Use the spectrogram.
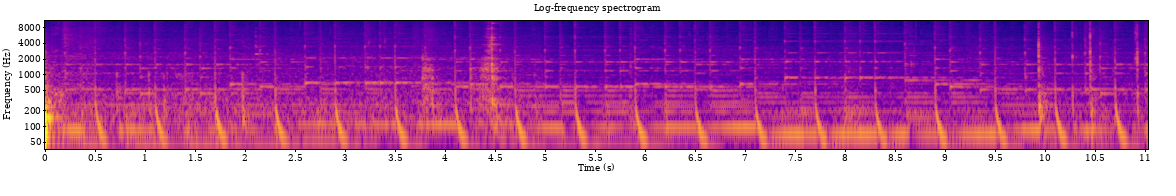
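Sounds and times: background music with bass drum: 0:00.0 - 0:11.0
metal spoon clinking and scraping: 0:03.7 - 0:04.8.

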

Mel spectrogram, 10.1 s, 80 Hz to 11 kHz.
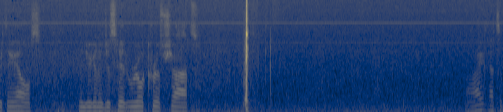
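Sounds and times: golf club striking ball: 0:04.8 - 0:05.2.

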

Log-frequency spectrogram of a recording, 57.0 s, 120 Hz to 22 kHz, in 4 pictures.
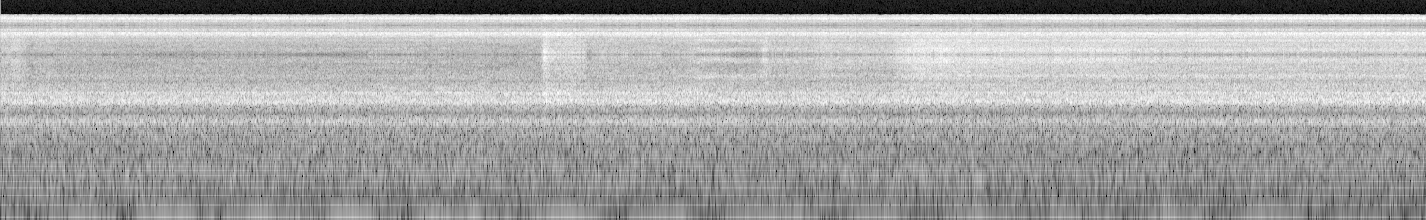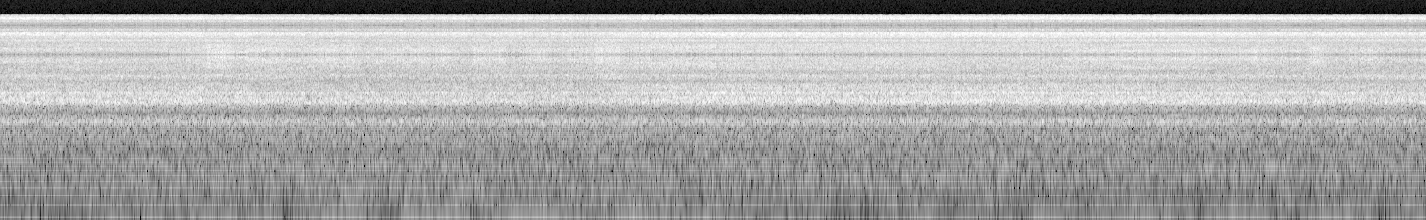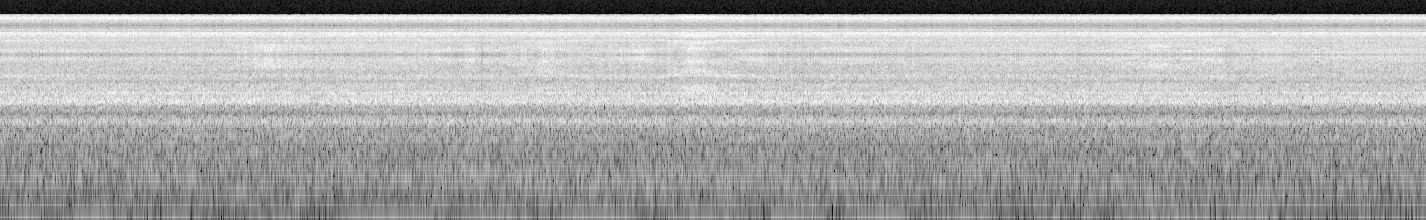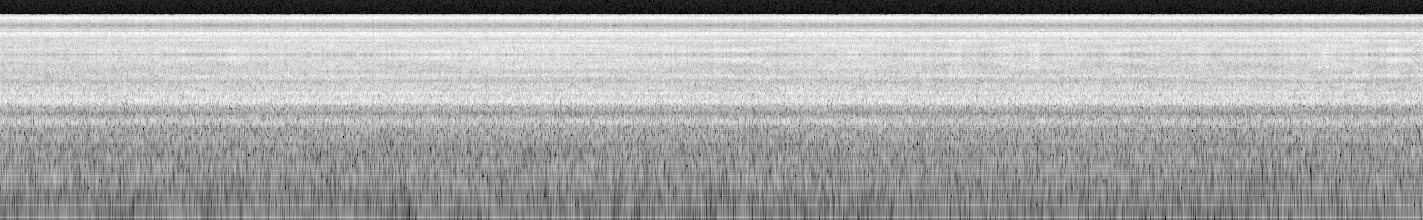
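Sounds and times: spray gun rush of air: 0:00.0 - 0:57.0.

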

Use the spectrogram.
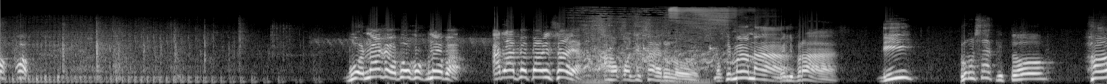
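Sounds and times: small motorcycle engine: 0:00.0 - 0:02.9.

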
